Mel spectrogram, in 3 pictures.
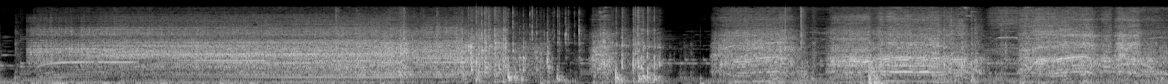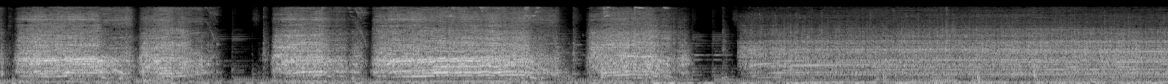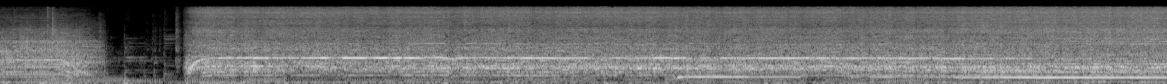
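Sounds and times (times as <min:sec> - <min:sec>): toy electric motors whining: 0:00.0 - 0:35.0
higher steady whine: 0:25.7 - 0:35.0.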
